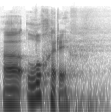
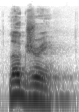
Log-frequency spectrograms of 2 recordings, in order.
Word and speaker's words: luxury: Luchari. Say it again. Luchari. Luxury.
